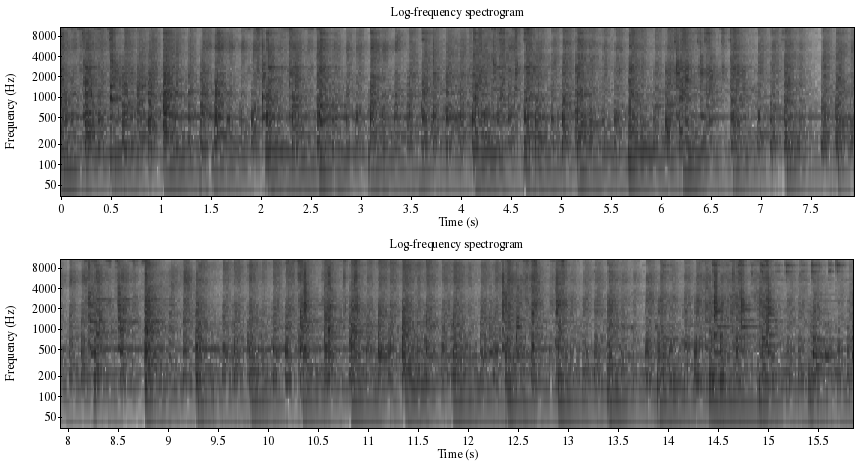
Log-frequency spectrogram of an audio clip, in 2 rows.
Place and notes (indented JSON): {
  "title": "Maintenon, France - Outdoor candles parade",
  "date": "2018-07-13 23:00:00",
  "description": "Children walking in the streets, during an outdoor-candles parade. Children are very proud and happy ! Sorry for the span, I didn't think about it.",
  "latitude": "48.59",
  "longitude": "1.58",
  "altitude": "100",
  "timezone": "Europe/Paris"
}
